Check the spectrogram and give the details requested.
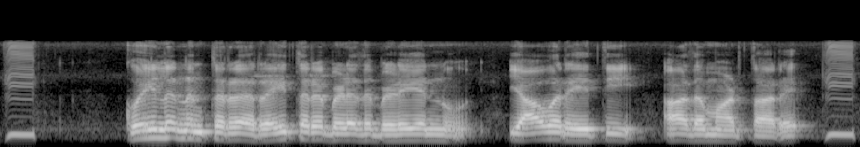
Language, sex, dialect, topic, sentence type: Kannada, male, Central, agriculture, question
